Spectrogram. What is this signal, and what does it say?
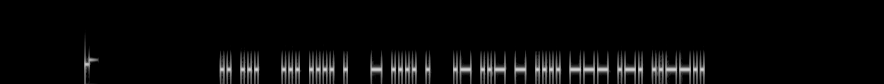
Morse code, heard as a keyed tone, about 34 wpm, 700 Hz. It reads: IS SHE THE AUTHOR?
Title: Sentences from Top 1200 Words 35wpm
